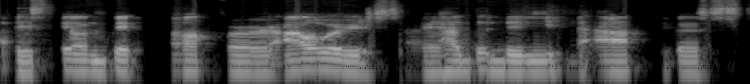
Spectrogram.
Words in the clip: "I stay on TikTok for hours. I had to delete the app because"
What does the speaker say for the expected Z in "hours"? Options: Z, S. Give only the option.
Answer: S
